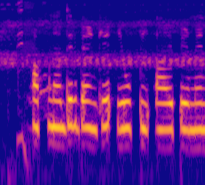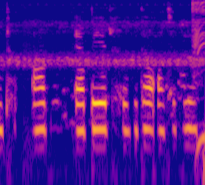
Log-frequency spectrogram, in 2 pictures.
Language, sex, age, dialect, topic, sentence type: Bengali, female, 60-100, Northern/Varendri, banking, question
